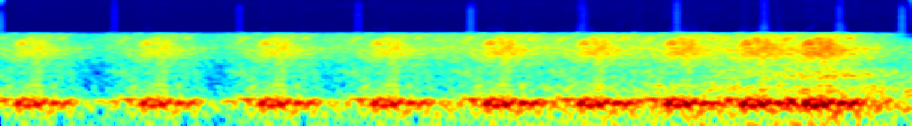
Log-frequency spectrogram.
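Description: A muffled, steady, rumbling sound-effect drone with a strong low hum, swelling rhythmically a little more than once a second.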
